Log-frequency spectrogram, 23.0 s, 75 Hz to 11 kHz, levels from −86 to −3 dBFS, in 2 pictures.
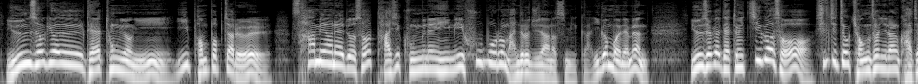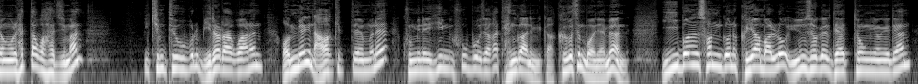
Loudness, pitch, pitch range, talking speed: -13 LUFS, 185 Hz, 155-220 Hz, 335 characters per minute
